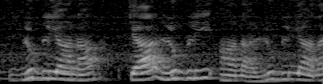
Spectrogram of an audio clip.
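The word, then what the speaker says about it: Ljubljana: तो स्लोवेनिया की कैपिटल है लुब्लियाना। क्या? लुब्लियाना, लुब्लियाना। यहाँ पर स्पेलिंग, यहाँ पे जे जो है वो साइलेंट है इसलिए इसका नाम है लुब्लियाना।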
